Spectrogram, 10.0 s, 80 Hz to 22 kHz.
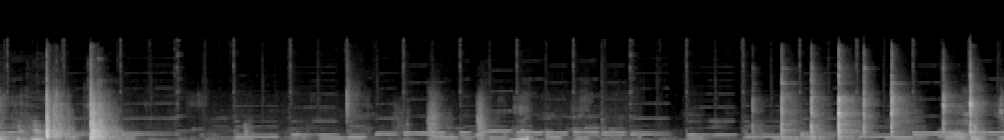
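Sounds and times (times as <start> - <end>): hand tools tapping on metal: 0.0 - 1.5, 3.4 - 5.2, 7.4 - 10.0
background music: 0.0 - 10.0.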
